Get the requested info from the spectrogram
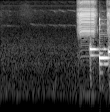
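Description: Quiet room tone, then about one and a half seconds in a sudden loud sound: a hiss with steady, beep-like high tones that step down in pitch near the end.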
